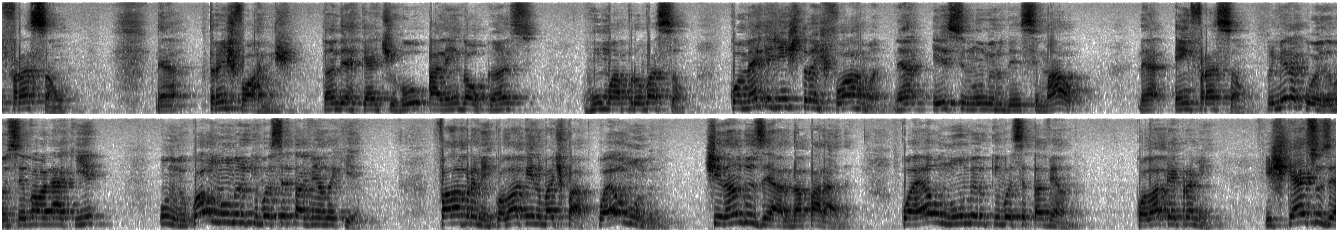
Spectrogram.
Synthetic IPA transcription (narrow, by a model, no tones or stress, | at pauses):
fɾasɐ̃w̃ | nɛt̪ɾɐ̃sfɔɾmɪ̰ʃt̪ɐ̃nd̪eɾkɛt͡ʃɪɦualẽj̃d̪ʊawkɐ̃sɪ̥ | ɦũmɐːpɾovasɐ̰̃w̃ | kõmʊɛkɪaʒẽnt͡ʃɪ̥t̪ɾɐ̃sfɔɾmɐnɛesɪnũmeɾʊd̪esɪmaw | nɛẽĩfɾasɐ̰̃w̃pɾimejɾɐkojzɐvosevajoʎaaki | ʊnũmeɾʊkwawɛʊnũmeɾʊkɪvoset̪avẽnd̪ʊaki | falapɾɐmĩkolɔkɐinʊbat͡ʃɪ̥pa̰pʊ̥kwawɛʊnũmeɾʊ | t͡ʃiɾɐ̃nd̪ʊʊzɛɾʊd̪ɐpaɾa̰d̪ɐkwawɛʊnũmeɾʊkɪvoset̪avẽnd̪ʊ | kolɔkaipɾɐmĩ | ɪʃkɛsɪʊzɛ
